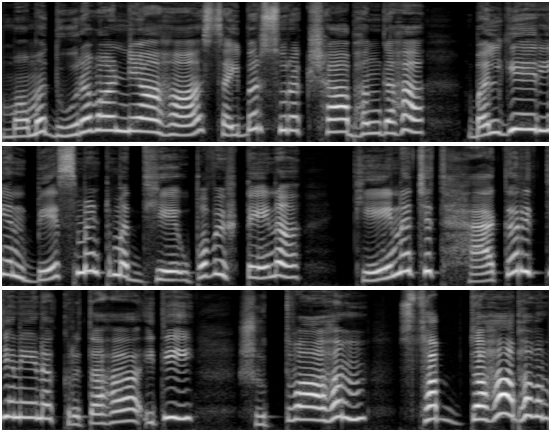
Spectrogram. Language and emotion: Sanskrit, surprised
